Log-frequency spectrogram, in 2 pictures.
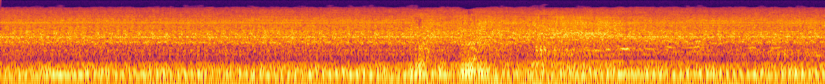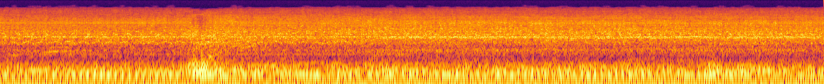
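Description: Another motorcycle rides past nearby.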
